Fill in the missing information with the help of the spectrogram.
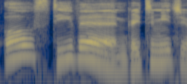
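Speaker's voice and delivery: high, slow, overly friendly greeting; a sing-song mock of a stranger; mock cheery stranger. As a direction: imitate someone cheerfully getting his name wrong.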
